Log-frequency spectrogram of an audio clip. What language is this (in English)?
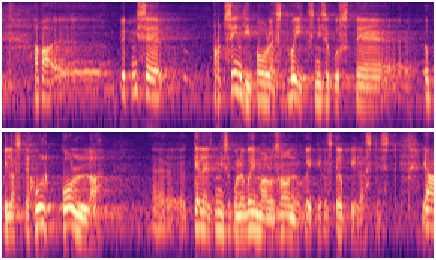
Estonian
